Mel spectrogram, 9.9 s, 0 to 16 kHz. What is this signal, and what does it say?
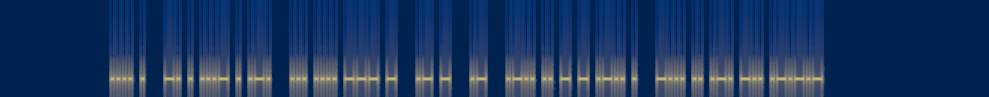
Morse code, heard as a keyed tone, about 40 wpm, 700 Hz. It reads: HE NEVER SHOT AT A LITTLE BIRD.
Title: Sentences from Top 1100 Words 40wpm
